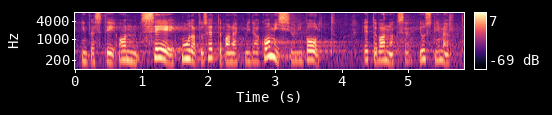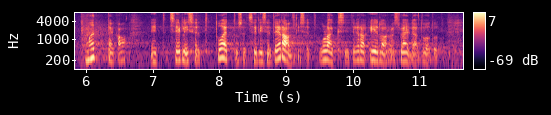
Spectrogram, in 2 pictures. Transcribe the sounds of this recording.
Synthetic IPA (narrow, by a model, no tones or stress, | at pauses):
kind̪̥lɑst̪iʔo̞nse̞ːmuːd̪̥ɑt̪ːˑuse̞t̪ːe̞pɑne̞kːˑmid̪̥ɑko̞misio̞nʲipo̞ːlt̪ˑ | e̞t̪ːe̞pɑnːɑkse̞just̪nimelt̪mɤt̪ːe̞ɡ̥ɑ | e̞t̪ːse̞lʲːise̞d̪̥ːo̞e̞t̪ːˑuse̞d̪̥se̞lʲːise̞d̪̥e̞ɾɑld̪̥ise̞̰d̪̥o̞leksid̪̥eʔe̞ːlɑrve̞̰svælʲjɑ̰t̪o̞ːd̪̥ud̪̥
